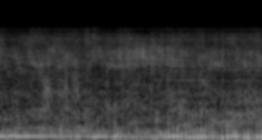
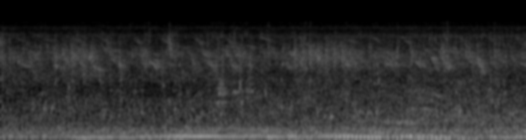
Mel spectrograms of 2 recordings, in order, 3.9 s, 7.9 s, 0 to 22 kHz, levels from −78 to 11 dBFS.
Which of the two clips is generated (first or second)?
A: first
